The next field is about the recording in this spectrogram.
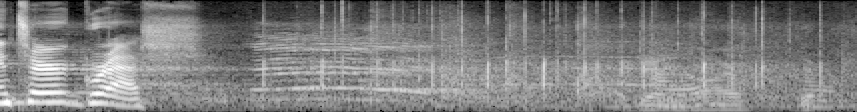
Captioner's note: audience applauding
